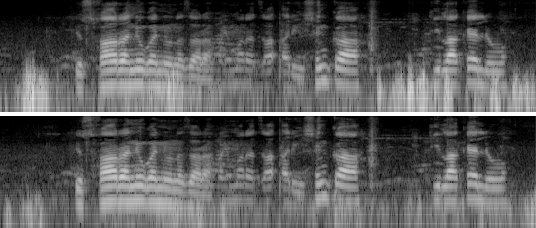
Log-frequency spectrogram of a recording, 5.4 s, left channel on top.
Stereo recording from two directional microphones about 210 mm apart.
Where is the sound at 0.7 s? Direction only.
20° right (ahead or behind).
